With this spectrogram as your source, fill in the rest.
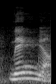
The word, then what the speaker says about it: Naengmyeon: Naengmyeon. Naengmyeon.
